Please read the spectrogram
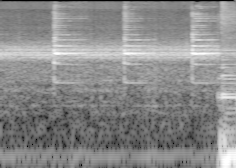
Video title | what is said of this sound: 【初階金工】新手第一課：從挑選鋸弓到不斷鋸絲的關鍵技巧 - 老歪金工創作室 YSJ Maker | You can listen to the sound of the saw wire ; the sound indicates that the tension is sufficient.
